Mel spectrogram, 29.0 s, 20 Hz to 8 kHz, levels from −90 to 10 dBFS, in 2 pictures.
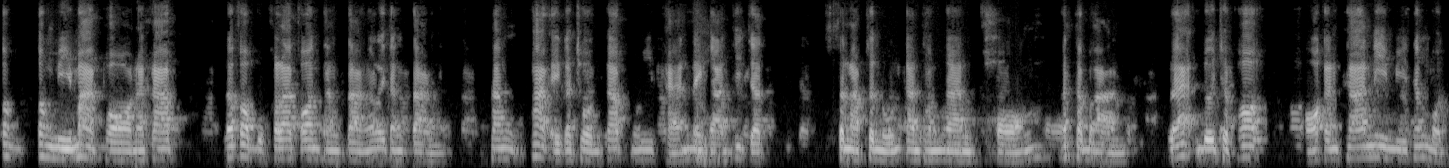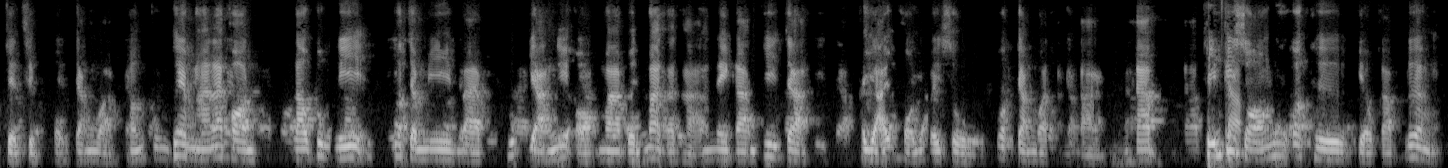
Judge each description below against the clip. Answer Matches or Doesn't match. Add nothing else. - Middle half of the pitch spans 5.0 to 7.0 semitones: Doesn't match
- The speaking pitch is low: Matches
